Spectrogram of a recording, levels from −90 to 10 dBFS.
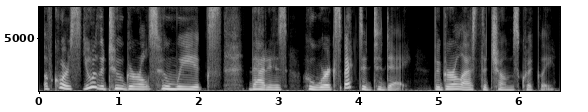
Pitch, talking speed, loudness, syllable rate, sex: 215 Hz, 205 wpm, -18 LUFS, 5.5 syllables/s, female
